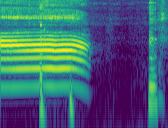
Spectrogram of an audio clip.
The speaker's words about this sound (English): They have a special, you know, computer that tells you which for the screams, anytime there's like a cow scream, they make the algorithm go to whatever song,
